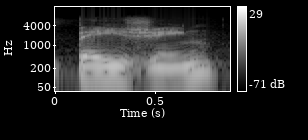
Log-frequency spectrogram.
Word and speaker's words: Beijing: is mainland China and that says peaking there another way of spelling or pronouncing peaking that is more commonly used now as Beijing what happens is Mandarin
